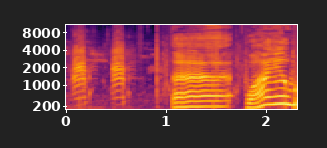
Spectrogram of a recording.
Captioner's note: sucks quacking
